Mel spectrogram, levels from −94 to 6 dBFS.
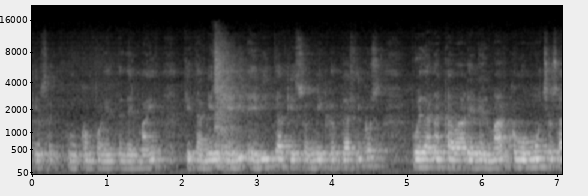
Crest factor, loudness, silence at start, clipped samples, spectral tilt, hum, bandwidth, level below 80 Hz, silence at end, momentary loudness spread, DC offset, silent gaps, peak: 16 dB; -22 LUFS; 0 s; under 0.1%; -6 dB/octave; none; 11 kHz; -60 dBFS; 0 s; 12 LU; under 0.1%; none; -6 dBFS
